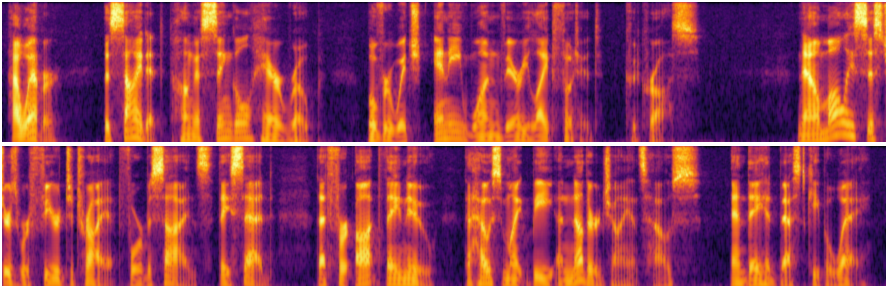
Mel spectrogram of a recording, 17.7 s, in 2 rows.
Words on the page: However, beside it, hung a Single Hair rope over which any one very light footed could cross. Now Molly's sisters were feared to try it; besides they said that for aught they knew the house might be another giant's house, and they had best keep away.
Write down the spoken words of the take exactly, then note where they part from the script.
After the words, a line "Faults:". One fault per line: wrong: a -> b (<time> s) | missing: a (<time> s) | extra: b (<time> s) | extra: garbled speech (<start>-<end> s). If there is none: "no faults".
However, beside it, hung a Single Hair rope over which any one very light footed could cross. Now Molly's sisters were feared to try it; for besides they said that for aught they knew the house might be another giant's house, and they had best keep away.
Faults:
extra: for (10.0 s)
